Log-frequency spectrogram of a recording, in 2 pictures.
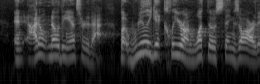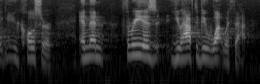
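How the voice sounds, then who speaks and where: Animated in tone, a man with a high pitch speaks with big swings in loudness. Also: ordinary pitch variation. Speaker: motivational speaker. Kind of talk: seminar talk to live audience. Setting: stage with audience. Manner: fast.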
